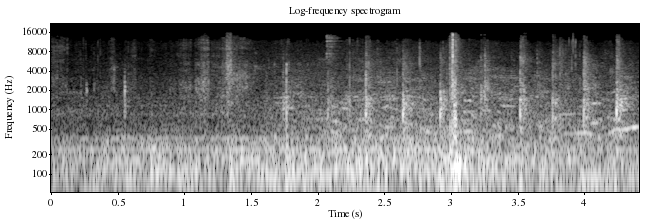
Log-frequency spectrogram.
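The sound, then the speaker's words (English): Employees on the ground clap and cheer during a crewed space capsule launch as the capsule deploys its parachutes: dense, irregular hand claps over a constant background of murmuring voices and broad noise that holds at a moderate level throughout. “You can hear the clapping on the ground here. You have employees clapping and cheering.”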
